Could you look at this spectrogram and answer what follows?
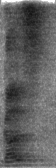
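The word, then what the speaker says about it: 'cause: Please understand the pronunciation. It will be cuz I was late.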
